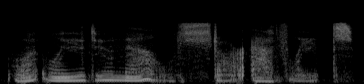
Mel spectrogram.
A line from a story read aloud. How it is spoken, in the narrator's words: She whispers to him, but her voice is not her own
